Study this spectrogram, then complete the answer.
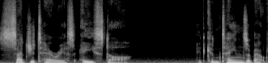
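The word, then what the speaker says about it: Sagittarius A*: Often written as S GR A star and pronounced Sagittarius A star.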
